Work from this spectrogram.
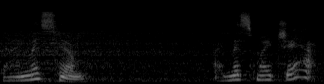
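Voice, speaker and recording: A woman's voice: mid-range voice, animated, slow. A woman acting a weary, grieving divorced mother in a drama, world-weary and subdued. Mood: grieving, bitter. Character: grieving, weary divorced mother who lost her young son. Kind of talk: stage-style dramatic play acting. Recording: noisy amateur recording.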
